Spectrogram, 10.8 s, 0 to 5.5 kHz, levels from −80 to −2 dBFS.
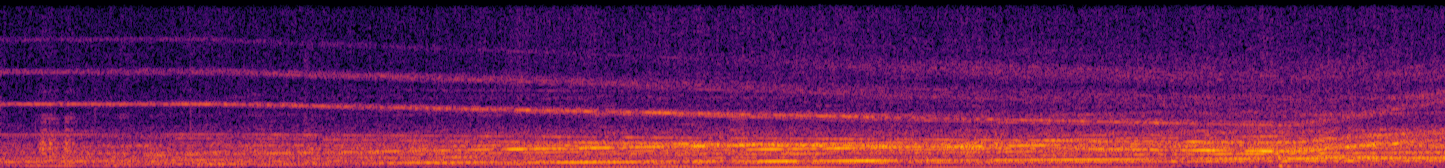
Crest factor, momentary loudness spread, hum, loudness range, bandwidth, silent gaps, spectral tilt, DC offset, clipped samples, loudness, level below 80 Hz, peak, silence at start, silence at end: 14 dB; 9 LU; none; 6 LU; 5.4 kHz; none; -8 dB/octave; under 0.1%; under 0.1%; -23 LUFS; -40 dBFS; -8 dBFS; 0 s; 0 s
